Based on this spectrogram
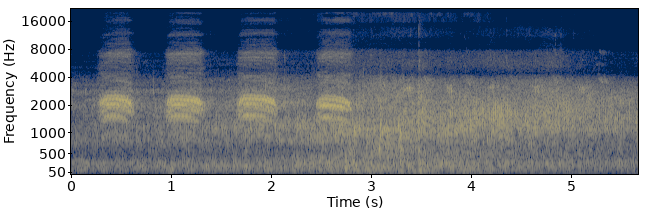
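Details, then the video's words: Four rasping crow caws spaced roughly 0.8 seconds apart, then continuous broadband background noise. "Crow call | Crow sounds | Crow sound effect"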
